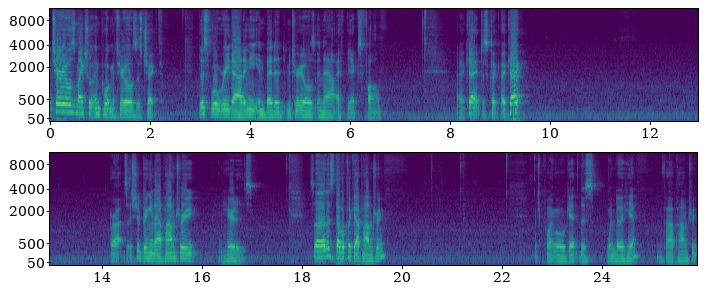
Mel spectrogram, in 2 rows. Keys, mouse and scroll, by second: 9.3 click, 18.7 click, 22.6 right click, 23.5 click, 25.5 right click.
